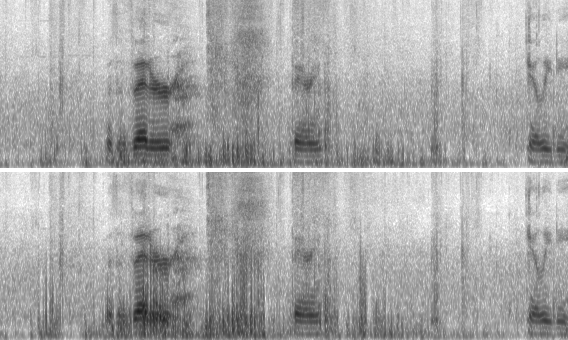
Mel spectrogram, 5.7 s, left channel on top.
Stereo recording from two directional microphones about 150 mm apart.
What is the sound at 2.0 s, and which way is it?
Dog, 75° right (ahead or behind).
